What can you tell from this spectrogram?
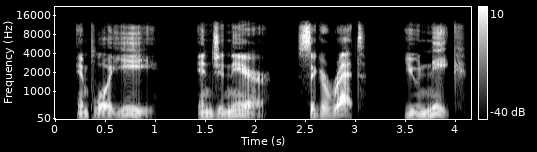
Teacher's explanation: A words ending in suffixes like e, ear, at, and q, they almost always have the stress on that last syllable itself. The suffix basically pulls the stress to the very end of the word. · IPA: ˈ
